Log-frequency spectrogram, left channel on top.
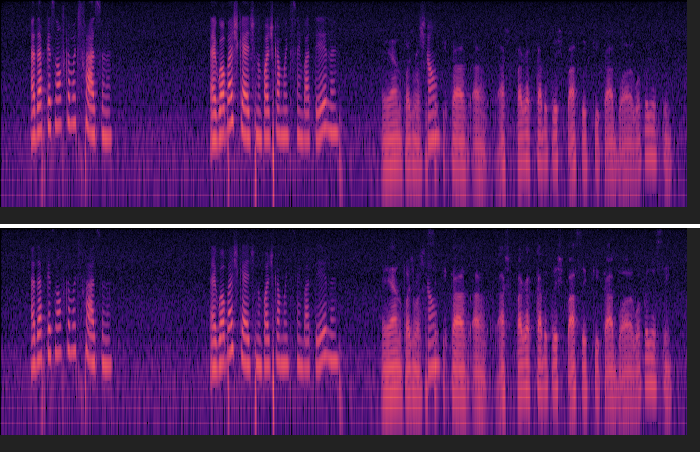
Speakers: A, on the left; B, on the right.
A: Até porque senão fica muito fácil, né? É igual basquete, não pode ficar muito sem bater, né?
B: É, não pode marcar
A: No chão.
B: sem quicar. a- Acho que paga a cada três passos sem quicar a bola, alguma coisa assim.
